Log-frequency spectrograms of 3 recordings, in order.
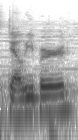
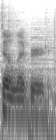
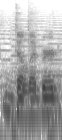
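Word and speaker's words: Delibird: like delivering presence so it would just make more sense if it was pronounced delivered like delivering so I I call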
